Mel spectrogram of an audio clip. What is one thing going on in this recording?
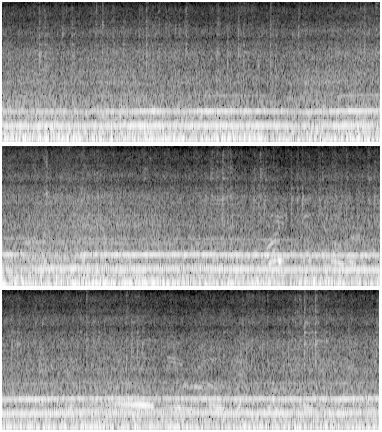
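Water rushes and splashes against a moving vehicle.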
